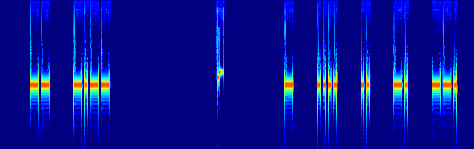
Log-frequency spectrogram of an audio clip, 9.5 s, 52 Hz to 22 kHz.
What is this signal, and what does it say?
Morse code, heard as a keyed tone, about 22 wpm, spaced as for 13 wpm, 700 Hz. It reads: MY THING
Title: 3x Character Spacing - Top 100 Words - 22wpm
